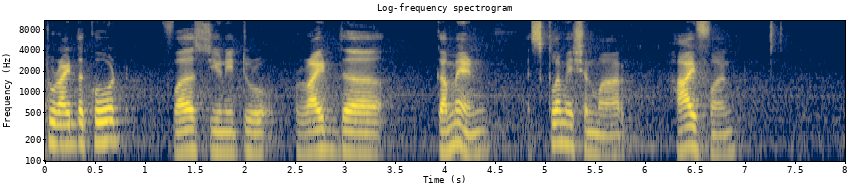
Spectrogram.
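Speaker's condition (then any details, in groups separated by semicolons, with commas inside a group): No condition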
